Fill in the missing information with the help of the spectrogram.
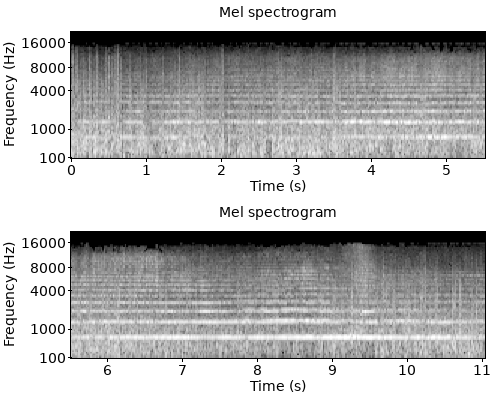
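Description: Outdoor storm warning siren sounding one long steady tone, under gusty wind rushing over the microphone.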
